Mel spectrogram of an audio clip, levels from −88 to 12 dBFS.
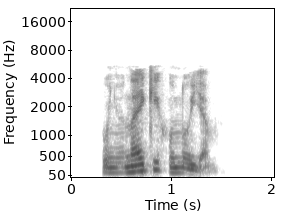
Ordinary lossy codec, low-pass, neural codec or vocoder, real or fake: MP3, 48 kbps; 5.4 kHz; none; real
